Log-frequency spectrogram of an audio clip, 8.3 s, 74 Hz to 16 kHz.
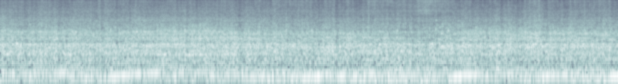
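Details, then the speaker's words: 1989 Jeep Wrangler YJ 4x4, manual, revived after 12–13 years sitting: uneven, lumpy idle with stumbling beat under steady engine noise; seemed to run on two cylinders, two spark plugs later found cracked through. "So, yesterday I was speculating with my brother that it sounded like it was running on two cylinders. Turns out probably the case. These two were cracked all the way through."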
